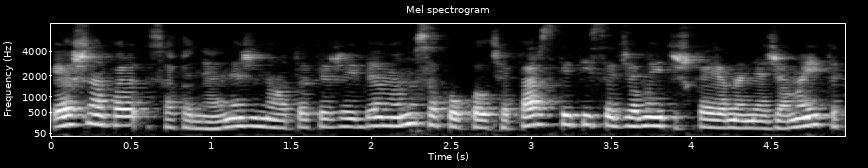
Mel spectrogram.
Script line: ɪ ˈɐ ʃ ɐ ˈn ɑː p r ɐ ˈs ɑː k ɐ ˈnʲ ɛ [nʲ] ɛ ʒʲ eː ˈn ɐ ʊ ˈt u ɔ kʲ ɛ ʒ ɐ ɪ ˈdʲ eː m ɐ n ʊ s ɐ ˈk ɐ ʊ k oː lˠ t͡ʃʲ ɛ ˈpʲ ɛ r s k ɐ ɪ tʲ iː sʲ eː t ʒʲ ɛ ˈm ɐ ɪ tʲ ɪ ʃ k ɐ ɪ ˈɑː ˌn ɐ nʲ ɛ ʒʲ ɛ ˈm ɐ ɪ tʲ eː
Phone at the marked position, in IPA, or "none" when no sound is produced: nʲ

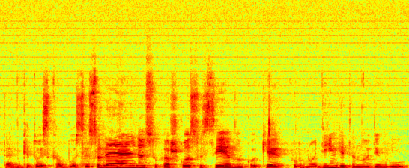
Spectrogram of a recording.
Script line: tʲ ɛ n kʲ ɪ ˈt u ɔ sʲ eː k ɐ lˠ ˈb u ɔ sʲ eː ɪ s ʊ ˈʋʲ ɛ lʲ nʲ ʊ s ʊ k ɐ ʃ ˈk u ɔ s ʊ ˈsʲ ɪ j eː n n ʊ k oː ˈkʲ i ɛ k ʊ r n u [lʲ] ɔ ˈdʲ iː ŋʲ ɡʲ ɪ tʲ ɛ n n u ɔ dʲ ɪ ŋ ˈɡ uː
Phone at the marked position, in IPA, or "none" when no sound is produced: none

